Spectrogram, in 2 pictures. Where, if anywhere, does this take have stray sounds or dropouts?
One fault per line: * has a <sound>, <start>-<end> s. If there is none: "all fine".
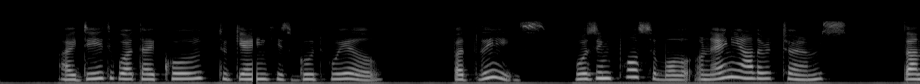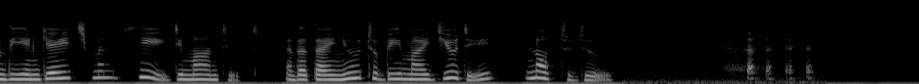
* has a dropout, 2.5-2.6 s
* has a laugh, 16.4-17.4 s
